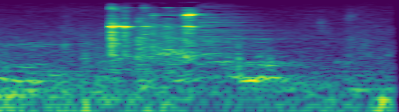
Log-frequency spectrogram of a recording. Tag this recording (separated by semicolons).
bar; coffe; cups; shop; things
